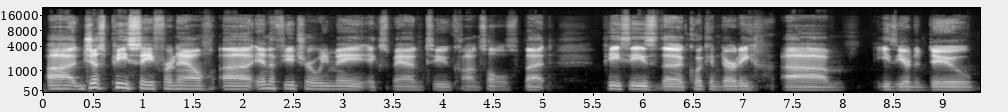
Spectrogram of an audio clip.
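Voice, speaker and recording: A man's voice: fairly low pitch, steady tone, a little slow, sharp tone, clean tone, no room sound, studio quality. A man on a podcast panel, chatting casually as a game developer. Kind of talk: casual livestream chat.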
